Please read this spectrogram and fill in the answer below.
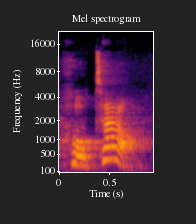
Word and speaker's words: hotel: I have the word hotel Hotel when I stop on the first one ho that's a long old sound so that makes it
